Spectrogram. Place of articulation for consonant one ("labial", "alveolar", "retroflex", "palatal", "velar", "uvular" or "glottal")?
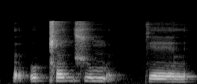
glottal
